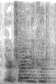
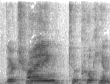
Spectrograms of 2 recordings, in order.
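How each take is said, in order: First: High-pitched victim voice; frightened escapee. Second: Said in the usual way. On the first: Acted. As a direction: say it high, as the captive. Victim voice, then own character.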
